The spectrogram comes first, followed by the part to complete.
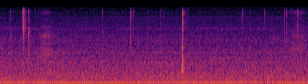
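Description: Peterson Gem hook pick setting the pins of a vintage registered US mail padlock under tension: a handful of faint, scattered clicks, the sharpest about half a second in and another near the middle.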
